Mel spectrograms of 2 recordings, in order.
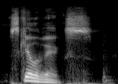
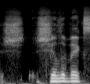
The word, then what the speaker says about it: Schillebeeckx: so it actually wasn't skilabix and i i think i'm pronouncing them incorrectly that's the way i've always heard it but you you said uh schilobics i guess was i'll do my best to say that but i can't guarantee i'll maintain that uh standard for pronunciation the rest of the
